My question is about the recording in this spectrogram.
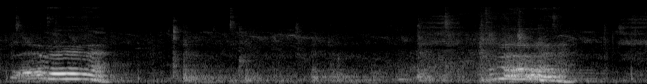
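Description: Two drawn-out vocal calls, each about a second long and falling in pitch at the end: one just after the start, the other about five seconds in.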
